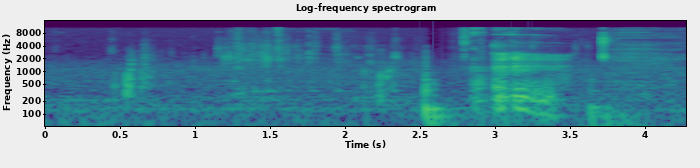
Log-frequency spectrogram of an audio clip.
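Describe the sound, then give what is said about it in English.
Someone takes a sip of water between shots of alcohol, with soft liquid slurping and a couple of quick swallowing gulps, no talking. “Let me have a sip of water in between.”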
